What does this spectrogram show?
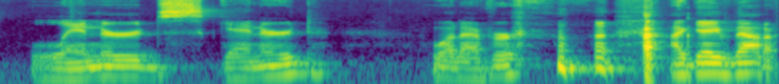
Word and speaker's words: Lynyrd Skynyrd: Lynyrd Skynyrd, pronounced Leonard Skynyrd, whatever.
